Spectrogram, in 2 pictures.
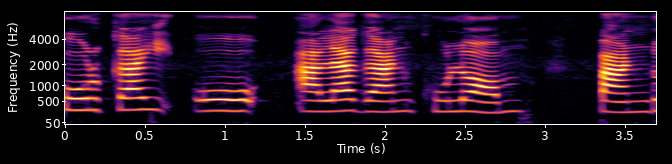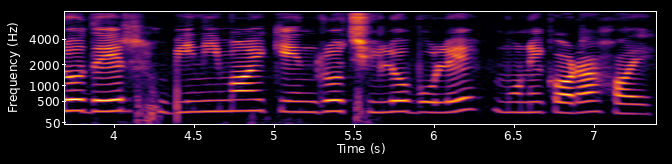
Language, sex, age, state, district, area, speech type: Bengali, female, 18-30, West Bengal, Kolkata, urban, read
